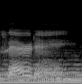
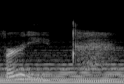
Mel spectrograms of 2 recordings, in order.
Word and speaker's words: Verde: Verde flow Verde flow down here in Camp Verde they call it Camp verie so however you want to pronounce it just doing any final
